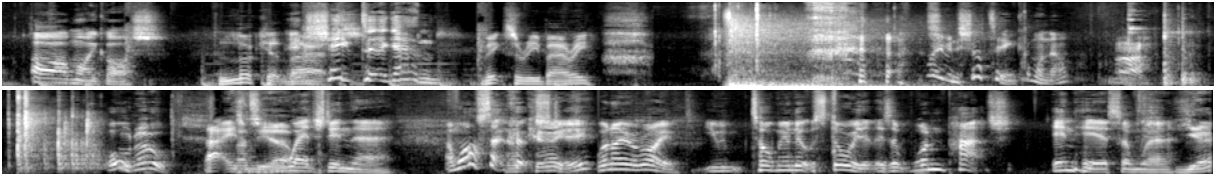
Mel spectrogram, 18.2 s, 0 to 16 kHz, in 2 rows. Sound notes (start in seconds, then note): 5.4 lid slamming dramatically; 5.6 laughs; 8.5 grunts; 8.5 object clatters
